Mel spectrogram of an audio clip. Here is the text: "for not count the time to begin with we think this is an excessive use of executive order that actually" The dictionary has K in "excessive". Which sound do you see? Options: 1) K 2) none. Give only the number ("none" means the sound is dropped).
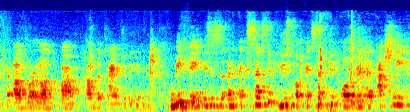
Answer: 1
